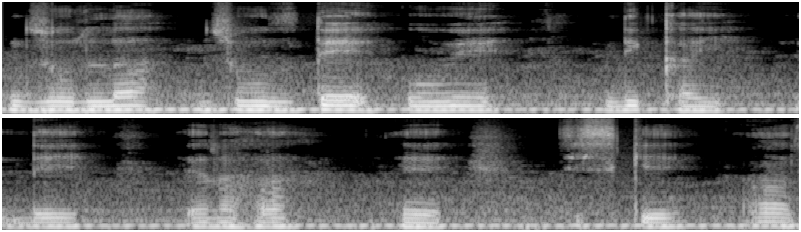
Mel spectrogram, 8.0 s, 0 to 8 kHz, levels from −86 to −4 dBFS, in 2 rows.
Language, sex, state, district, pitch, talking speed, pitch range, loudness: Hindi, male, Rajasthan, Bikaner, 120 Hz, 70 wpm, 115-130 Hz, -18 LUFS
